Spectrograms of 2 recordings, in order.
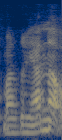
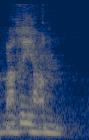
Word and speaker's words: Marianne: Ähm, jetzt muss man natürlich dazu sagen, du hast es ja schon sehr schön ausgesprochen, der Name ist französisch und es wird nicht Marianne ausgesprochen, sondern Marianne.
